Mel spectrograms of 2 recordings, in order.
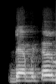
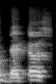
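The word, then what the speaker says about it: debtors: बीच में बी जो लगा हुआ है वह साइलेंट है। तो हम लिखते हैं डेबिटर्स। डेबिटर्स मत पढ़ना इनको। इसको डेटर्स पढ़ना है।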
